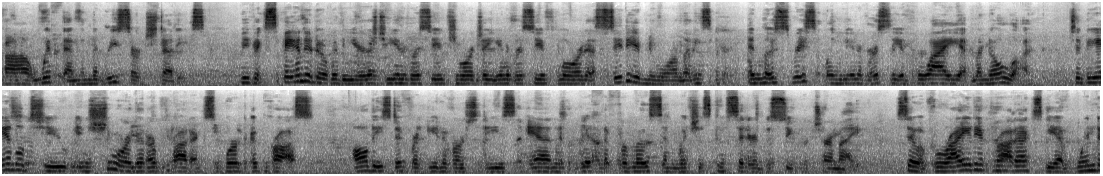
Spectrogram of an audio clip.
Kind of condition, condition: setting, busy venue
